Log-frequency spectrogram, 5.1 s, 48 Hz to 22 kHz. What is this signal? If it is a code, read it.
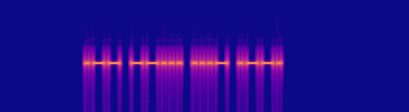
Morse code, heard as a keyed tone, about 25 wpm, 700 Hz. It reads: W7VP
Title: Call Signs Repeated 2x - 25wpm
